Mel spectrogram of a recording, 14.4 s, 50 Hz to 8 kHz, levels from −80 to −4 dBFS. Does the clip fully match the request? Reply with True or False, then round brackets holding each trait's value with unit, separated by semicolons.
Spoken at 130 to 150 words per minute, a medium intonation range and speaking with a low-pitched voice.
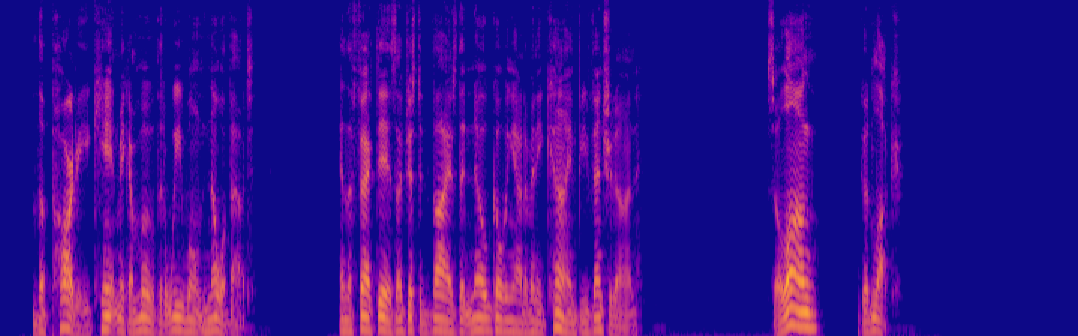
True (140 wpm; 3.1 semitones; 100 Hz)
